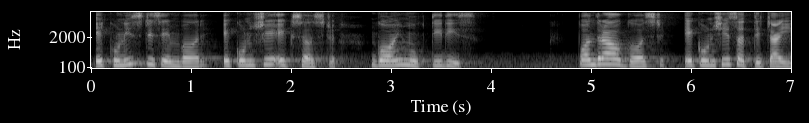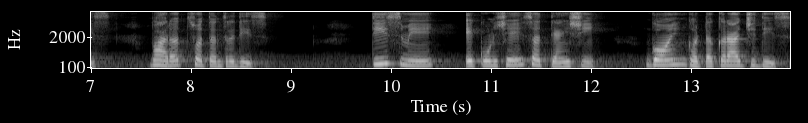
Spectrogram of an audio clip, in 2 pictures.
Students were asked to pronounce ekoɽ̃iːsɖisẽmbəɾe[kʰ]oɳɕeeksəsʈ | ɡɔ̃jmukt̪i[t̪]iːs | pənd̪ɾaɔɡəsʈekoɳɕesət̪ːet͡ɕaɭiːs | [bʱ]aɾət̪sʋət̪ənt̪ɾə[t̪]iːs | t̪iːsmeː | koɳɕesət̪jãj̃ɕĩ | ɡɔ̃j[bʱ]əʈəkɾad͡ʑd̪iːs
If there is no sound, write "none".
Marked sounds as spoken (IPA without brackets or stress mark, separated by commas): k, d̪, bʱ, d̪, ɡʱ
